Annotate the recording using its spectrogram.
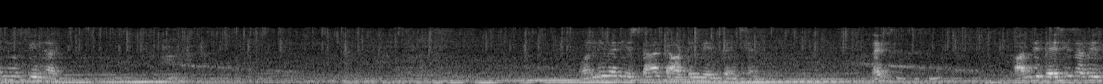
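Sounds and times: crackling hiss: 0:00.0 - 0:11.0.

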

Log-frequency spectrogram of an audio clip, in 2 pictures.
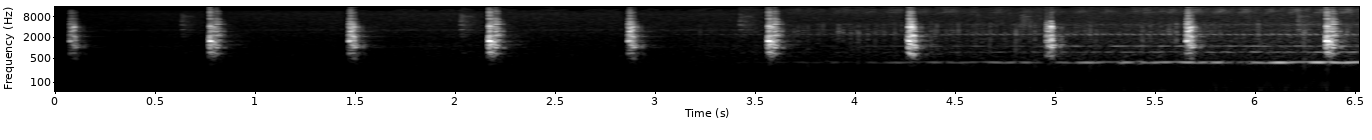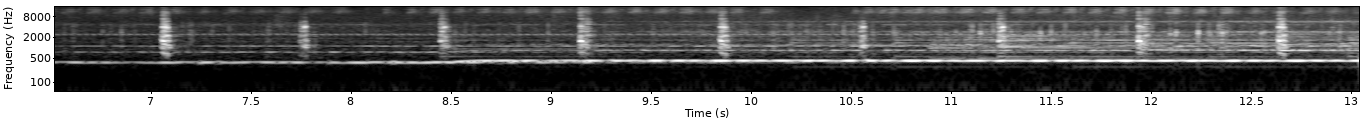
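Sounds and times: clock ticking: 0:00.1 - 0:12.8
steady held tone: 0:04.1 - 0:13.0.

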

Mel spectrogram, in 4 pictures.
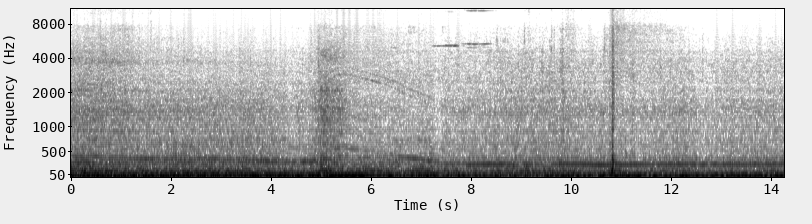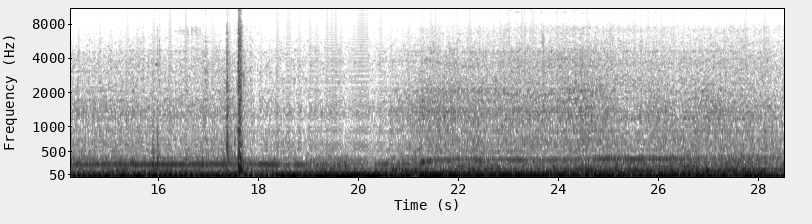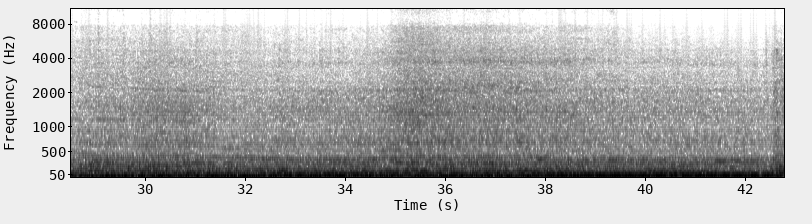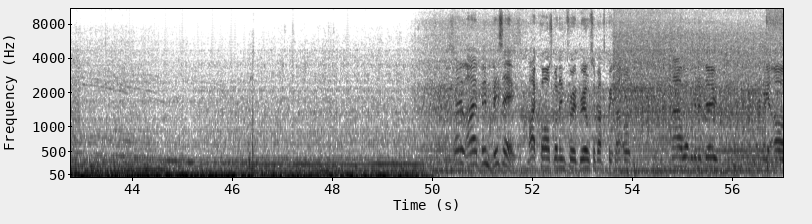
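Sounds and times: diesel lorry engine: 0:00.0 - 0:57.0.

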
